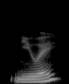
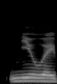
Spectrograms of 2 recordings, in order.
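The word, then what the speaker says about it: Niue: How How do you pronounce that thing, bro? Newway.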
